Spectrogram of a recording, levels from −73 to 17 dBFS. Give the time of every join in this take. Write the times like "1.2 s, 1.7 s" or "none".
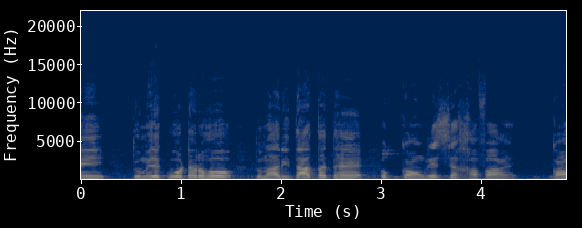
3.1 s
